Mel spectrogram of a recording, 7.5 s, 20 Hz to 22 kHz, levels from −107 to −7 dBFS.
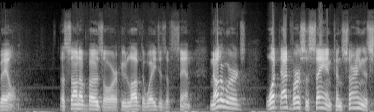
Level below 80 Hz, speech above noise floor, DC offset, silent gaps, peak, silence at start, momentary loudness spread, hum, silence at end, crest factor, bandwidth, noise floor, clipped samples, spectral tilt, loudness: -60 dBFS; 21 dB; under 0.1%; none; -6 dBFS; 0 s; 16 LU; none; 0 s; 20 dB; 19.5 kHz; -45 dBFS; under 0.1%; -3 dB/octave; -23 LUFS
